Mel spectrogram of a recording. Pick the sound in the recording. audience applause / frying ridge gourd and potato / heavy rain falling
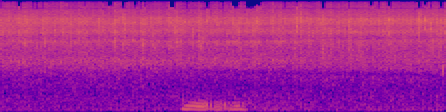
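heavy rain falling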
